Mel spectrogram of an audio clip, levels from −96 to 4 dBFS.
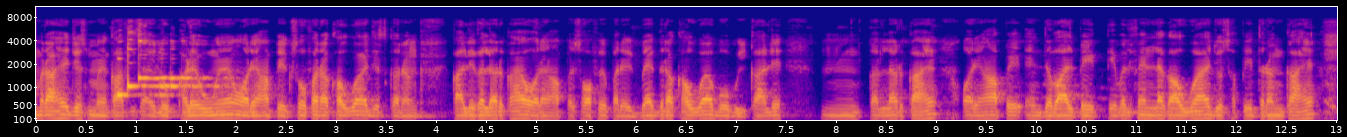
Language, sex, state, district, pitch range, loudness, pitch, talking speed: Hindi, male, Uttar Pradesh, Ghazipur, 95-105 Hz, -22 LUFS, 100 Hz, 260 wpm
